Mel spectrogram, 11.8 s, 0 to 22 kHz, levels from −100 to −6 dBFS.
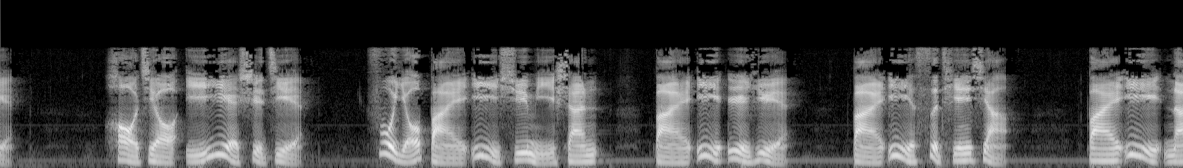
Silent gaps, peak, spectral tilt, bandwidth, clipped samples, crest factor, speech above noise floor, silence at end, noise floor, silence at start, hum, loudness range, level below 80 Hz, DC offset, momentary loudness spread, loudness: none; 0 dBFS; -2 dB/octave; 8 kHz; under 0.1%; 22 dB; 46 dB; 0 s; -67 dBFS; 0 s; none; 2 LU; -52 dBFS; under 0.1%; 8 LU; -20 LUFS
